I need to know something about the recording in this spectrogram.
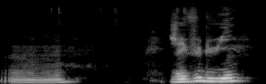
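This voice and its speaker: A young man commentating his own game play, swearing often and shouting when he loses. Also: medium pitch, extremely slow. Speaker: gaming streamer.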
